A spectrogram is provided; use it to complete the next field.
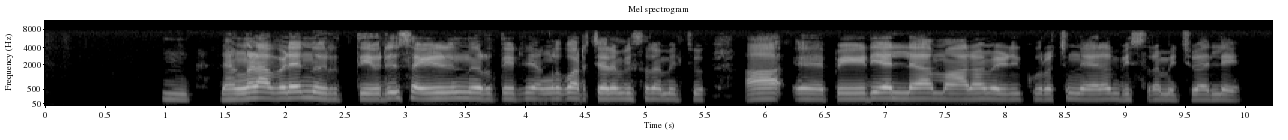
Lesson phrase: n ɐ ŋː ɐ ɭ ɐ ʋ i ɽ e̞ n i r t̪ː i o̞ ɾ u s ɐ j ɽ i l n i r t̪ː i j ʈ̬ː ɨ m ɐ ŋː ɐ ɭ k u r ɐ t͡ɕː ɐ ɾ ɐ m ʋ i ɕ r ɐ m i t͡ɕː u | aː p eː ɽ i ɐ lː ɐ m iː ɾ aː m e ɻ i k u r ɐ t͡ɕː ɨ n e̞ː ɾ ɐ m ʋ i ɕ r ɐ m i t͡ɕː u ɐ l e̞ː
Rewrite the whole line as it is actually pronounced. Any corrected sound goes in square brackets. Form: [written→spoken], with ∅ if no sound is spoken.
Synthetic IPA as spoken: [n→ɲ] ɐ ŋː ɐ ɭ ɐ ʋ i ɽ e̞ n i r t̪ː i o̞ ɾ u s ɐ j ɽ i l n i r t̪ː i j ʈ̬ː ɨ [m→ɲ] ɐ ŋː ɐ ɭ k u r ɐ t͡ɕː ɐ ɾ ɐ m ʋ i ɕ r ɐ m i t͡ɕː u | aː p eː ɽ i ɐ lː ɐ m [iː→aː] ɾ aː m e ɻ i k u r ɐ t͡ɕː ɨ n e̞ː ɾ ɐ m ʋ i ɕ r ɐ m i t͡ɕː u ɐ [l→lː] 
